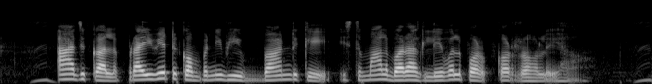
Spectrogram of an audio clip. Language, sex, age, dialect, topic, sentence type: Magahi, female, 25-30, Western, banking, statement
